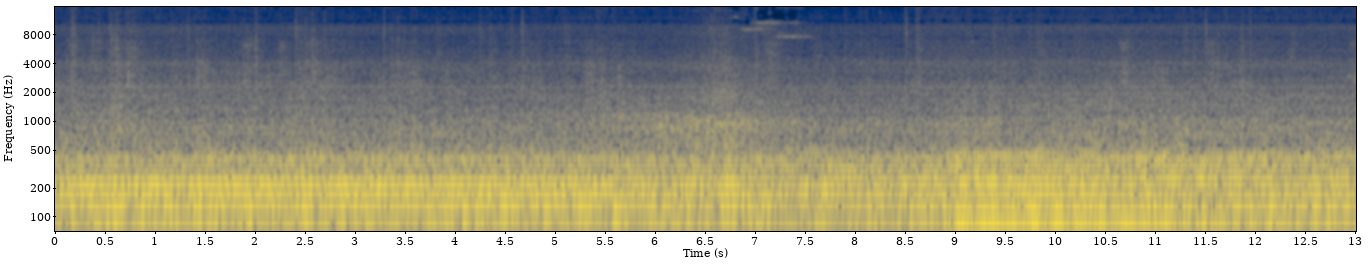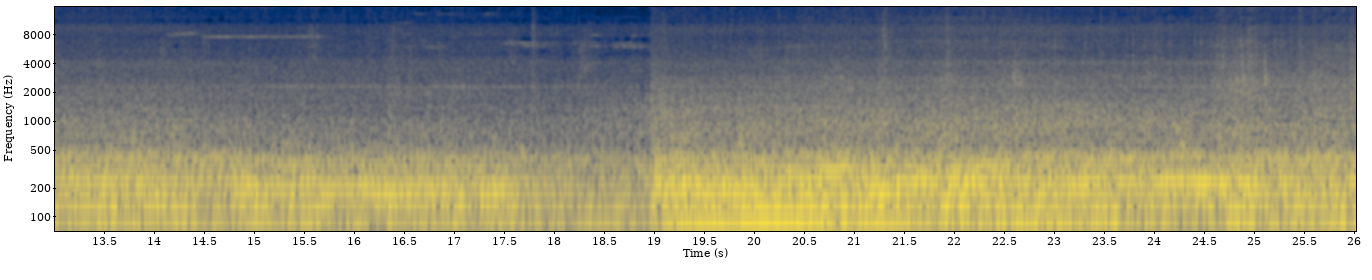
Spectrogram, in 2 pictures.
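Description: Engine hum and road rumble heard from inside a moving road vehicle, with a steady pitched engine note. The sound grows louder and fuller about a third of the way in, and steps up again abruptly about two-thirds through.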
